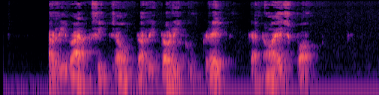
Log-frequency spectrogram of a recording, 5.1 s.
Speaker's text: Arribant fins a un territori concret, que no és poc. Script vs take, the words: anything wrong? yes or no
no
